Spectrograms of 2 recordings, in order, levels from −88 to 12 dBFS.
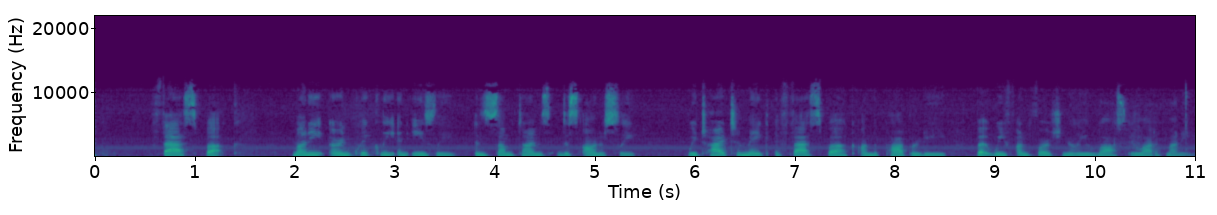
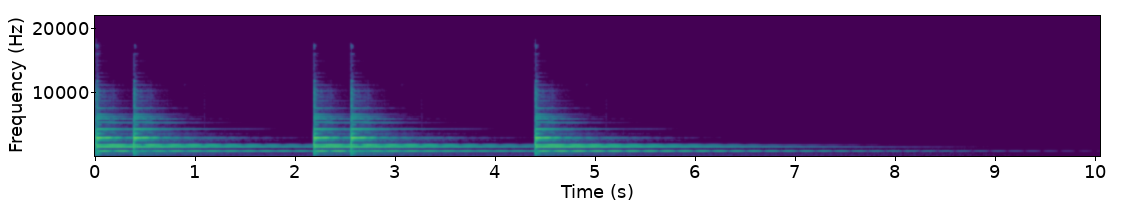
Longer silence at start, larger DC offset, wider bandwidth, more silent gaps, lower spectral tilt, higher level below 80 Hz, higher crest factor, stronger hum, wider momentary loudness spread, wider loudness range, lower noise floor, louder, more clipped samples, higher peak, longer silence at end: first, 0.6 s vs 0 s; neither; second, 12 kHz vs 18 kHz; neither; first, -3.5 dB/octave vs 3.5 dB/octave; second, under -90 dBFS vs -78 dBFS; about the same, 20 dB vs 20 dB; neither; second, 9 LU vs 21 LU; second, 2 LU vs 17 LU; second, -63 dBFS vs -81 dBFS; second, -37 LUFS vs -20 LUFS; neither; second, -18 dBFS vs -4 dBFS; second, 0 s vs 2.4 s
